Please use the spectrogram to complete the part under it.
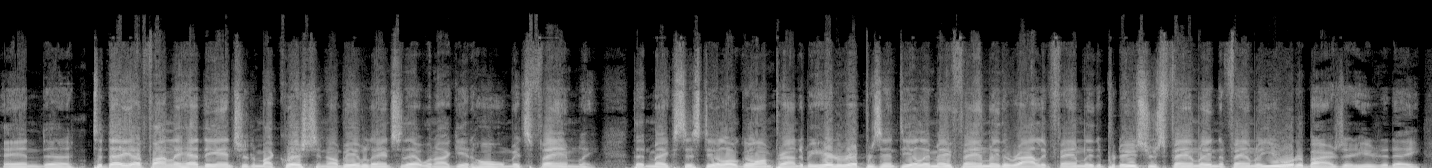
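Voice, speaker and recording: A man's voice: medium pitch, steady tone, rapid-fire, few pauses, mellow, clean tone. A man, giving an earnest introductory speech as an auctioneer contestant into a stand microphone. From Oklahoma, United States. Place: indoor livestock auction arena. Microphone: stand microphone, close to mouth.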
